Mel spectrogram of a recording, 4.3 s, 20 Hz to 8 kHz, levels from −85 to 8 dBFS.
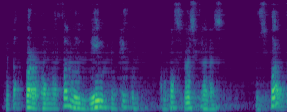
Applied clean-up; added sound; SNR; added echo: neural mask model DeepFilterNet 3.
